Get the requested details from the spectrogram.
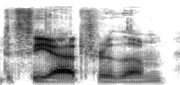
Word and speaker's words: Theatrhythm: And for those of you who haven't played Theatrhythm, as it is pronounced.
